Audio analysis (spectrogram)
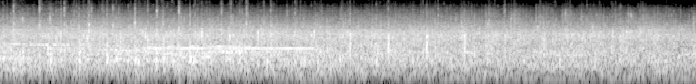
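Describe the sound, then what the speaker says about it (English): Crowd at an FIM District robotics competition at Lake Superior State University applauds the competing teams, a steady wash of clapping from a large arena audience heard from some distance, with faint cheering mixed in. "give a big round of applause for all the teams that are competing here at Lake Superior State University"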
